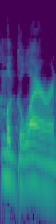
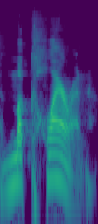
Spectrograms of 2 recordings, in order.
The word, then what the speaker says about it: McLaren: Okay, so this part pisses me off because he says the name wrong like 8 times in a row. It's not McLaren, it's McLaren.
